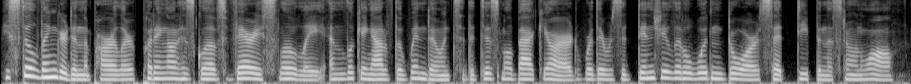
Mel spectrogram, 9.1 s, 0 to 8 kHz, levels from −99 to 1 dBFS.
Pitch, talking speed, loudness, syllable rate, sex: 185 Hz, 235 wpm, -19 LUFS, 6.2 syllables/s, female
